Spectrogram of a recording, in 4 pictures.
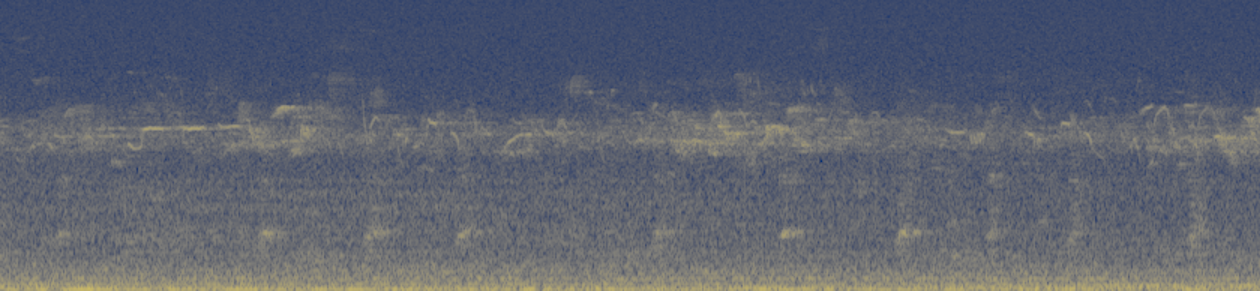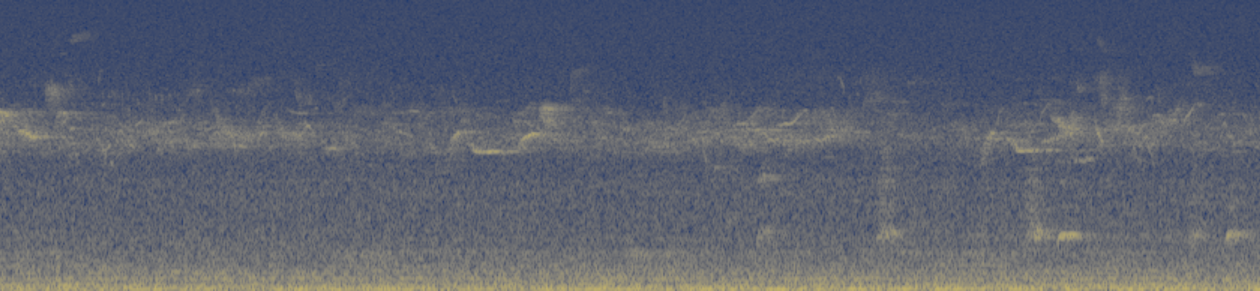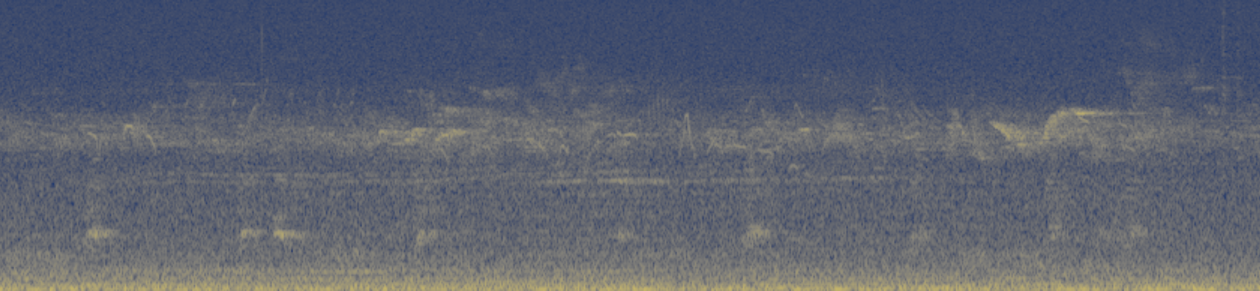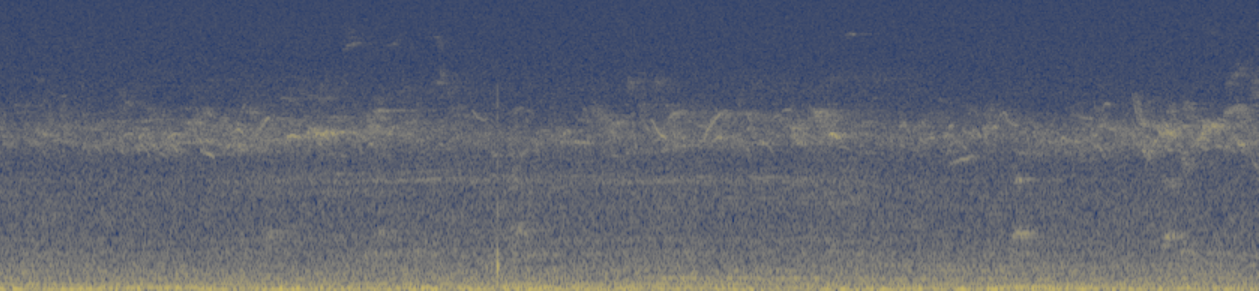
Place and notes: (binaural) morning sounds spreading over the city of Funchal. fantastic, liquid sounding bed of bird chirps.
